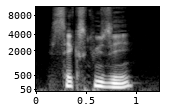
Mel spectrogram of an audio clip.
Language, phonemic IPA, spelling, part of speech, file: French, /ɛk.sky.ze/, excuser, verb, Fr-excuser.ogg
- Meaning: to excuse (to forgive, to pardon)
